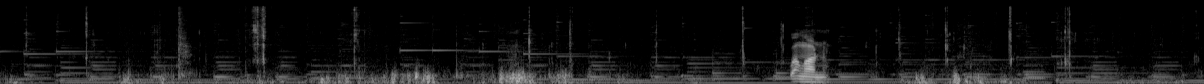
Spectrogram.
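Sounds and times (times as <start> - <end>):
background music: 0.0 - 12.0
man chewing fruit: 0.0 - 12.0.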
